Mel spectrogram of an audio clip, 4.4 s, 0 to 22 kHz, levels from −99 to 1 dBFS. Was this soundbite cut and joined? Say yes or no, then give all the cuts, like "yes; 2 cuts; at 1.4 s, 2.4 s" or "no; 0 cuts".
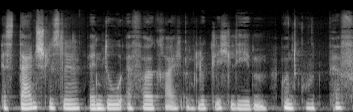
yes; 2 cuts; at 1.1 s, 3.4 s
